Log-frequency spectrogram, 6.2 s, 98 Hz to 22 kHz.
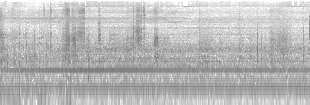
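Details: Macdonald CE 100 scanner: steady low hum with a higher buzzing tone under faint crackle through the audio, worsening when a certain capacitor is poked; mains hum, cause not confirmed.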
